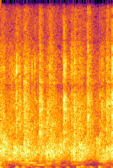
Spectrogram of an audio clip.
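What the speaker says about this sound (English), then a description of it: "Let's give them a round of applause." Short burst of audience applause at the close of a public health panel discussion, clapping mixed with a little murmured voice.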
